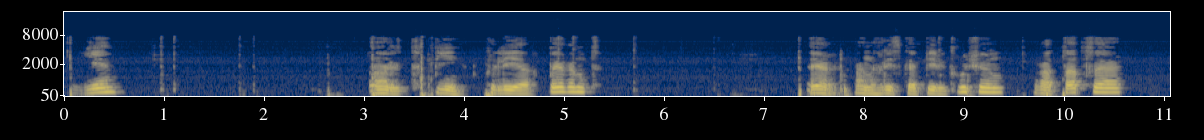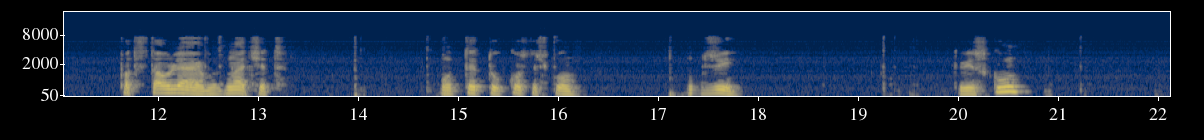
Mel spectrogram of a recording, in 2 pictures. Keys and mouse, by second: 0.0 e, 3.4 alt+p, 5.7 click, 7.3 r, 9.8 g, 14.0-15.9 shift+middle drag, 15.9 click, 17.0 g, 19.3 click, 19.6-21.4 middle drag.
